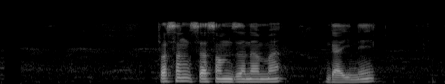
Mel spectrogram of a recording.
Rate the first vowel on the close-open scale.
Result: mid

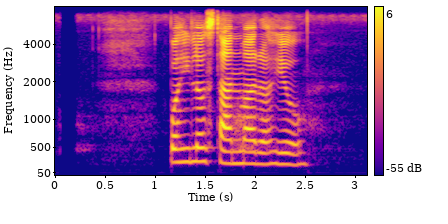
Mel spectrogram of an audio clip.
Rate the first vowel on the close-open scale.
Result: mid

